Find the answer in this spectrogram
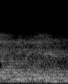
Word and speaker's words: Lindern: Next we have Lindern. Lindern. It's a long hard. Sorry, Lindern. I was thinking of the chocolate. Yeah, that's it. I've heard it all.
